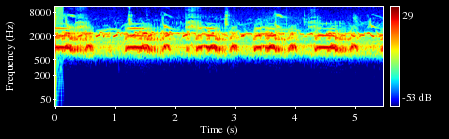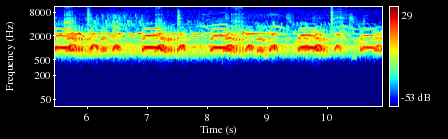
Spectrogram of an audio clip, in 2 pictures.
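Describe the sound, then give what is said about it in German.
A red-crowned crane calls over and over in loud, trumpeting bursts, the harsh, resonant notes coming in a steady, nearly unbroken rhythm with no voices present. “Und vielleicht passt da auch ganz gut der Ruf des Mandschurenkranichs, denn der ist auch ein bisschen so.”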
